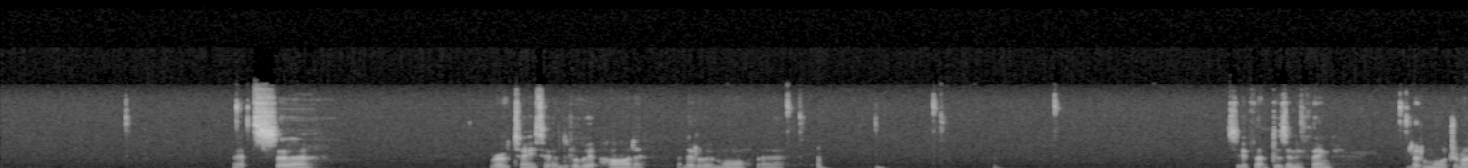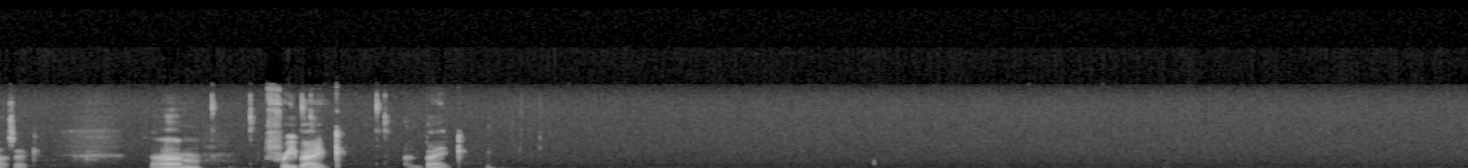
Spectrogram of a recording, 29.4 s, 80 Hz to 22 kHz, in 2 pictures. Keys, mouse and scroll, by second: 2.4 right click, 4.8 r, 8.0 click, 8.8 i, 10.6 click, 14.0 right click, 16.8 click, 17.7 click, 18.5 click.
